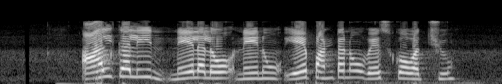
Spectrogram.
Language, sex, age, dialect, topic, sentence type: Telugu, female, 51-55, Central/Coastal, agriculture, question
